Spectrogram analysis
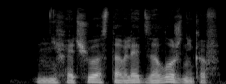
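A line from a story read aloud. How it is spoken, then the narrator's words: Quiet, secretive reply. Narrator (Russian): ответил тихо, чтобы они не слышали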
